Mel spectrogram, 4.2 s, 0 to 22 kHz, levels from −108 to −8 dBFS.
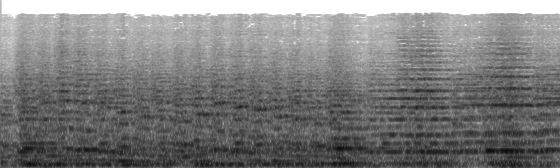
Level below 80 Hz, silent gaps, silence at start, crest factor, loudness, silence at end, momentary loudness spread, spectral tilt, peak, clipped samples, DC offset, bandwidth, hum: -34 dBFS; none; 0 s; 16 dB; -21 LUFS; 0 s; 5 LU; -6 dB/octave; -6 dBFS; under 0.1%; under 0.1%; 16 kHz; none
